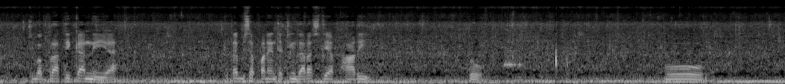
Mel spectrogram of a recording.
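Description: Wet reeds rustle as a hand sorts through them.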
